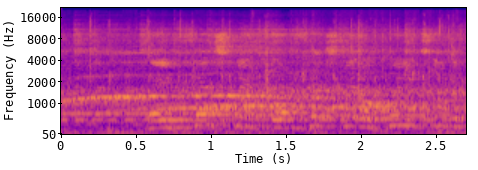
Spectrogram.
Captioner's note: cheering; clapping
